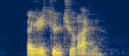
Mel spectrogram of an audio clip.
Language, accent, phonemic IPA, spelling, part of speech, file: French, France, /a.ɡʁi.kyl.ty.ʁal/, agricultural, adjective, LL-Q150 (fra)-agricultural.wav
- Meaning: agricultural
